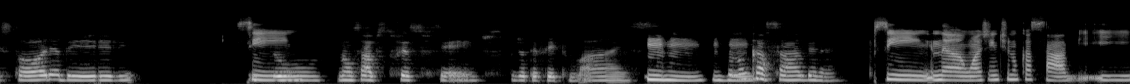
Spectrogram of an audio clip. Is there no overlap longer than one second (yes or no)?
yes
